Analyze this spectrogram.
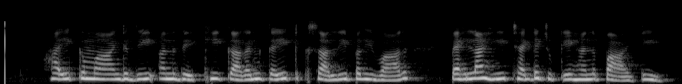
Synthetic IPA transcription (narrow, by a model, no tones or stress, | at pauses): haːiːkəmãːɳɖd̪iːʔənʊd̪eːkʰiːkəɾənkəiːkɪksaːliːpəɾɪʋaːɾ | pɛɦlãːɦiːt͡ʃʰəɖt͡ʃʊkːeːɦənpaːɾʈiː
